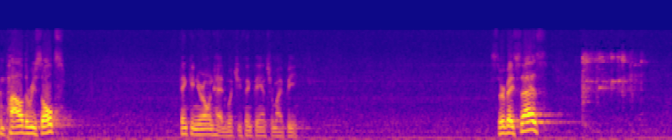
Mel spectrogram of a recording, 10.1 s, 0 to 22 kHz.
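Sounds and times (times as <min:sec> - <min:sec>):
speech: 0:00.2 - 0:01.0, 0:02.7 - 0:04.6, 0:07.5 - 0:08.9
bright tinkling scatter of glass shards: 0:08.7 - 0:09.8
sharp crash of breaking glass: 0:08.7 - 0:09.8.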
